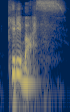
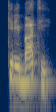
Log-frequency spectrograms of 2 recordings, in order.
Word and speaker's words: Kiribati: I always pronounce it Kiribati, right? But in the native language, the ATI becomes an S.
